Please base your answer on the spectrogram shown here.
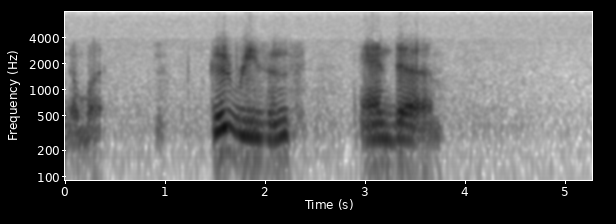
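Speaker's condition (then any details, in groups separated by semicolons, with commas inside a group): Friedreich's ataxia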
